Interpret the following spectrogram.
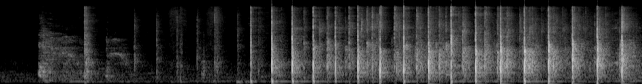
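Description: Hands clapping in a steady quick beat, about five claps a second, starting about two and a half seconds in. Before it, a cough and a few scattered claps.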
